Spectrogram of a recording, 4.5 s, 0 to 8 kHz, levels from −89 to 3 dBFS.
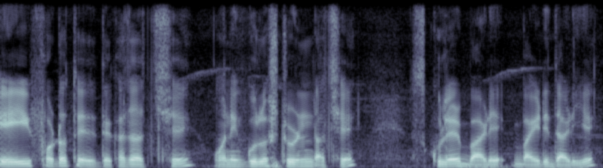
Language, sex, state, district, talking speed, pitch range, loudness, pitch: Bengali, male, Tripura, Unakoti, 130 wpm, 100-110 Hz, -17 LUFS, 105 Hz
